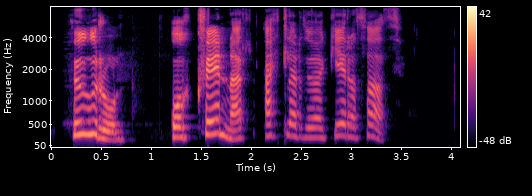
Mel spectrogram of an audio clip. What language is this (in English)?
Icelandic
